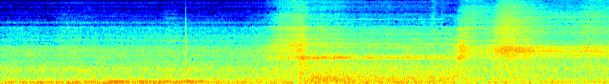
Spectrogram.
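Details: CPAP machine switched on after the patient's mask is fitted: steady machine hum with bursts of rushing, hissing airflow.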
